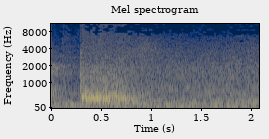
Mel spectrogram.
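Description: A sliding glass balcony door being slid open, with a brief noisy whoosh about a quarter second in. It is followed by a steady outdoor wash of wind and distant surf.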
